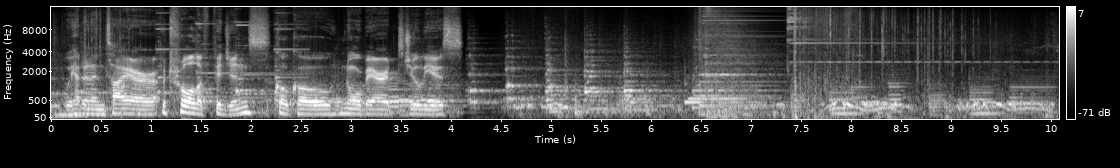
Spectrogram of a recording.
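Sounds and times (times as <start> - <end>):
pigeons cooing: 7.6 - 10.0.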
